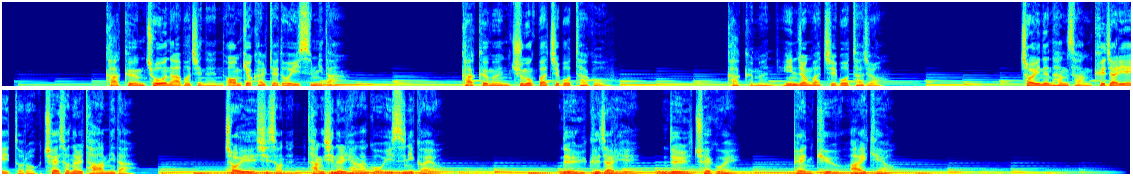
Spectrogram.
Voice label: Korean narration; coreano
